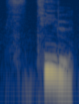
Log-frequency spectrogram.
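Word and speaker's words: стиль: Ja, nur mit der Aussprache aufpassen auf Russisch Stil.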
